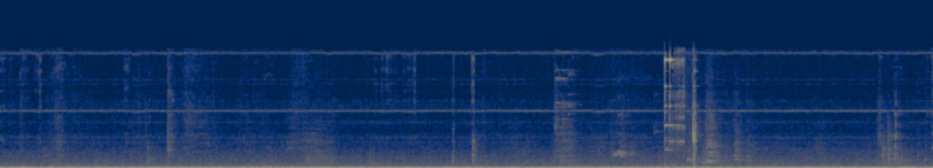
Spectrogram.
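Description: Steady low hum of room tone, with a few faint light clicks and taps from handling a stone dental cast and a metal wax spatula, the sharpest click about ten seconds in.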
